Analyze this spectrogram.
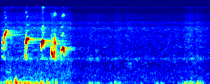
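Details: Lure song of a caged stripe-throated bulbul: a short whistled run of five or six sliding notes within one second, over a low muffled rumble, followed by quiet with faint thumps.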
